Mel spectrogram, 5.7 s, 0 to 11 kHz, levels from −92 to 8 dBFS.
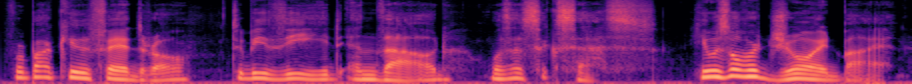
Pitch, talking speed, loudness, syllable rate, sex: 140 Hz, 160 wpm, -19 LUFS, 4.6 syllables/s, male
